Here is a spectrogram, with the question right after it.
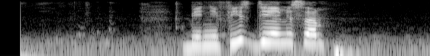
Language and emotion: Russian, positive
